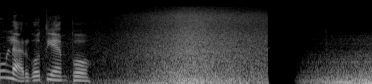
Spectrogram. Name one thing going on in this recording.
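Water rushes loudly through a dam's spillway.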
